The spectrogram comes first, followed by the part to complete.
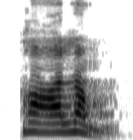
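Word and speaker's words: column: बात करता हूं मैं कॉलम में भी एन है तो ए नहीं पढ़ा है कॉलम इस तरह से कॉलम पढ़ा जाएगा इस तरह से आगे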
